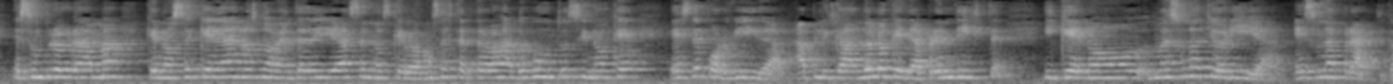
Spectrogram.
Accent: Caracas, Capital District, Venezuela; yo nací en Caracas, Venezuela y amo el español

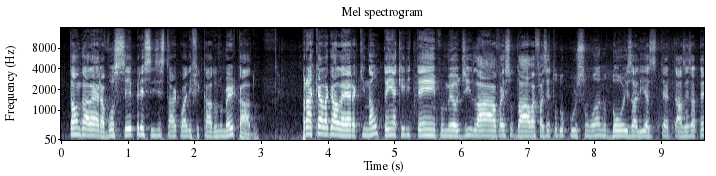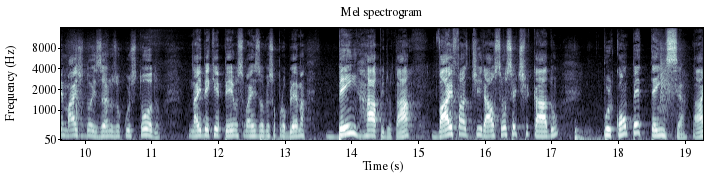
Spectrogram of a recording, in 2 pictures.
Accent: São Paulo, Brazil; eu sou da ZL

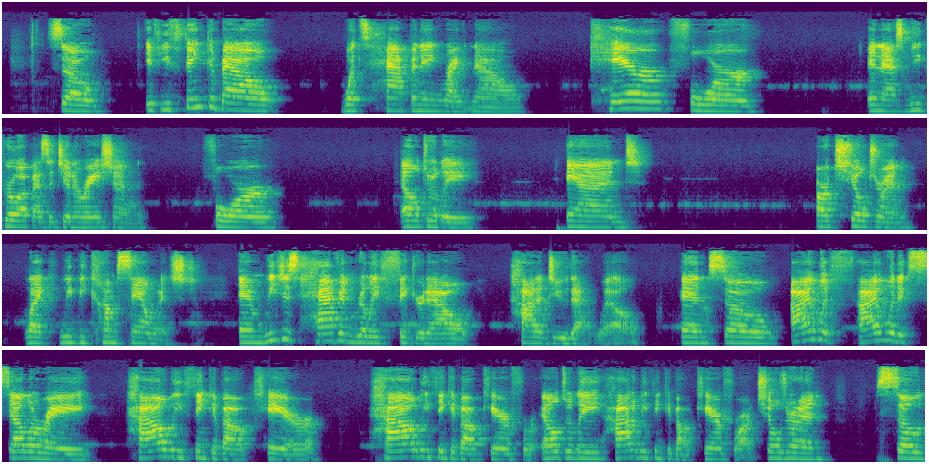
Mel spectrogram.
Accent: Detroit, Michigan, United States; moved away; when I grew up in Detroit

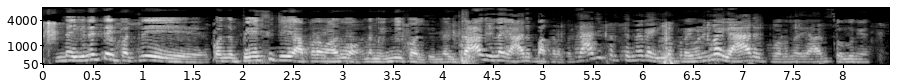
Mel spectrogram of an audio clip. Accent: Namakkal, Tamil Nadu, India; நான் வந்து படிச்சது நாமக்கல்ல வந்து படிச்சேன்

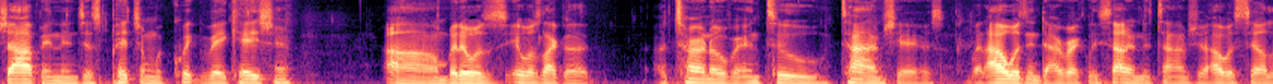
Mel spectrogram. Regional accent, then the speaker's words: Richmond, Virginia, United States; right in the heart of Richmond. Yes, sir. Born and raised.

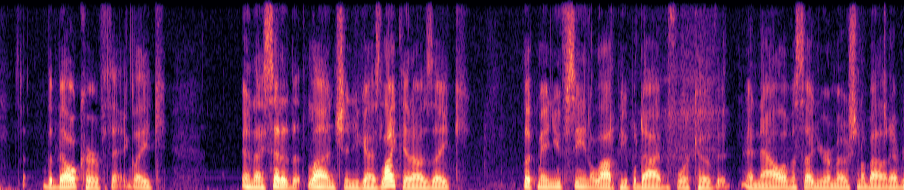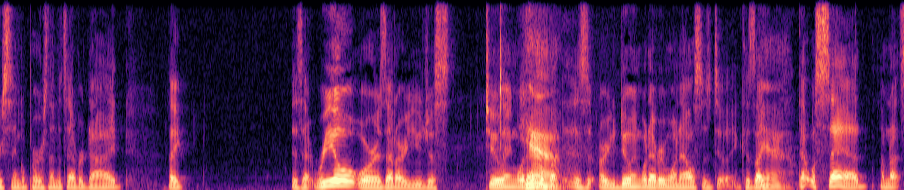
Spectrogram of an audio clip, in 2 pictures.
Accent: Louisiana, United States; We're both from Louisiana, and they made a gumbo.

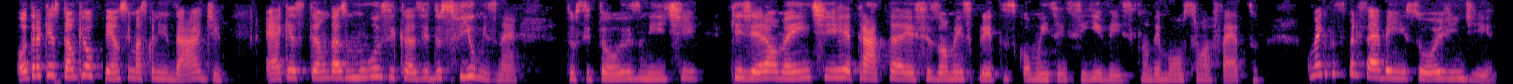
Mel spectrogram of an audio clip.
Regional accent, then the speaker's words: Bagé, Rio Grande do Sul, Brazil; now in Porto Alegre, Brazil; eu moro em Porto Alegre, mas sou de Bagé

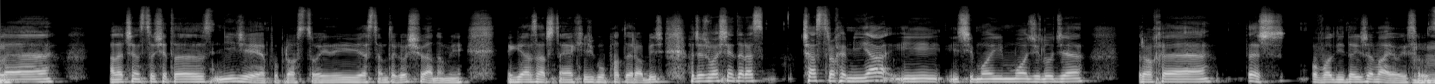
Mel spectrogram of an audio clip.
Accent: Sokołów Podlaski, Masovian Voivodeship, Poland; now in Warsaw, Poland; Jestem chłopak z Sokołowa Podlaskiego, co przy, przyjechał do Warszawy

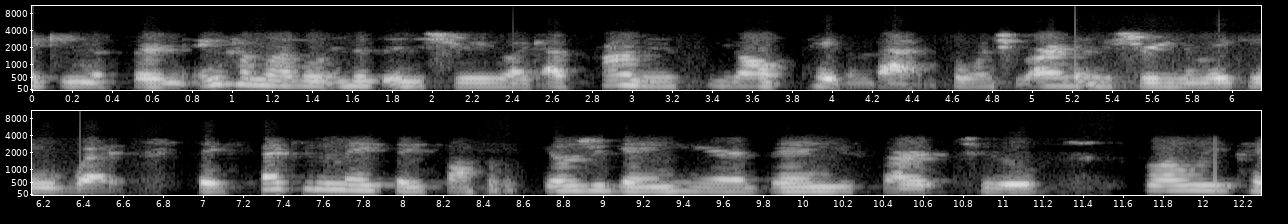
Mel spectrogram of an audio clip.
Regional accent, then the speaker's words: Texas, United States; moved away as an adult; now in San Francisco, United States; we ended up living in Texas. That's pretty much where I spent the majority of my childhood

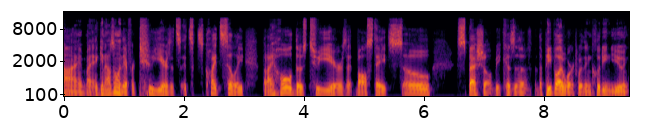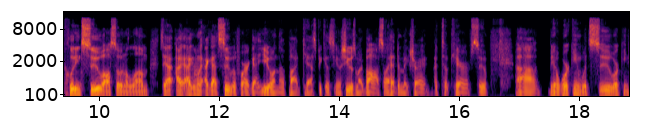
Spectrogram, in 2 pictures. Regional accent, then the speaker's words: Alabama, United States; I'm from Alabama

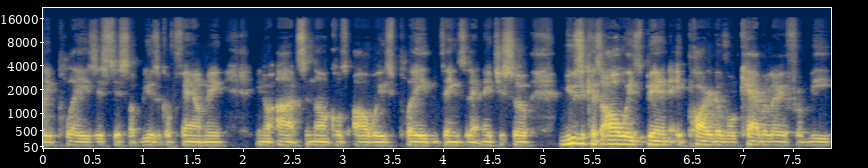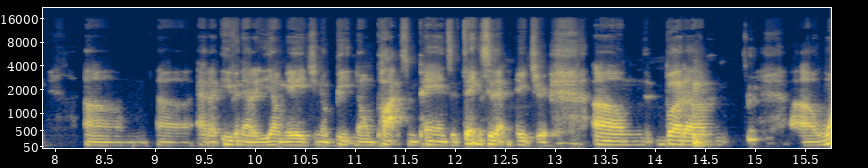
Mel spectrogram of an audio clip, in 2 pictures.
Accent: Richmond, Virginia, United States; moved away as an adult; also born or lived in Delaware / North Carolina; now in Atlanta, United States; we moved to Richmond, Virginia. And upon moving to Richmond, Virginia, that's where I matriculated through a little bit of middle school and high school

